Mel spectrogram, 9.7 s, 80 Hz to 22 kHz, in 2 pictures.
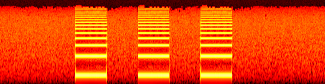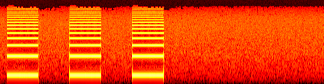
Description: Alarm pattern, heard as an alarm's beeps, played twice, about 500 Hz. Temporal three. Smoke or fire, evacuate.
